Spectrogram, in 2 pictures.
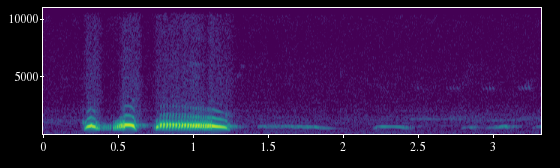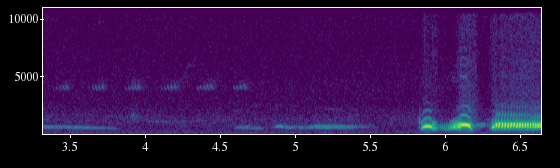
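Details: Spotted dove cooing in the 'giọng đồng pha tí thổ' style, used to train and provoke doves; a double hoot and rolling coo, then soft low coos, then a fresh phrase starting about five and a half seconds later.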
